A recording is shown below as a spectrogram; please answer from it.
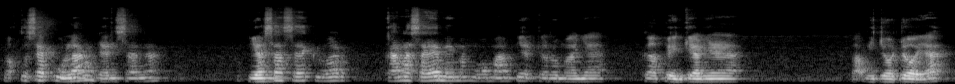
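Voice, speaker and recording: A man's voice: fairly high pitch, fairly even intonation, measured pace, pauses often. Chatty man in an echoey church. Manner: chatty, storytelling, frequent fillers. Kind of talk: testimony in a church service. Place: church hall. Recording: echoey church with faint ambience.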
